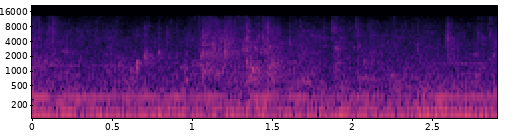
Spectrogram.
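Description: Water of an underground river flowing through a dark cave, a steady broadband rush with trickling and dripping detail, continuous and fairly close throughout.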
